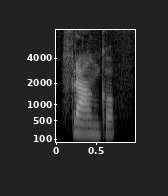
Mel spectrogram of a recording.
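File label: "franco", Sardinian, female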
